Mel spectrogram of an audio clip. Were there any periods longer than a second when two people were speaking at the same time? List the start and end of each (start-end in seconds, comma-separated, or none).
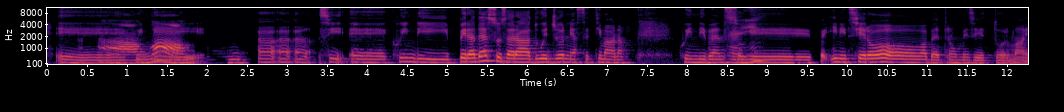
0.6-1.9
